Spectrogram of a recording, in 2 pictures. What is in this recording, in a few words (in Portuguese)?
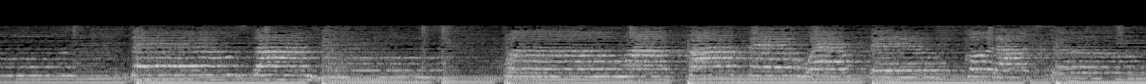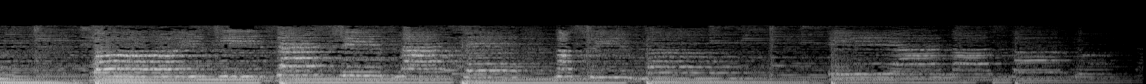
Natal e Ano Novo Irmã em Cristo Masculino; Telemensagens; Misto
